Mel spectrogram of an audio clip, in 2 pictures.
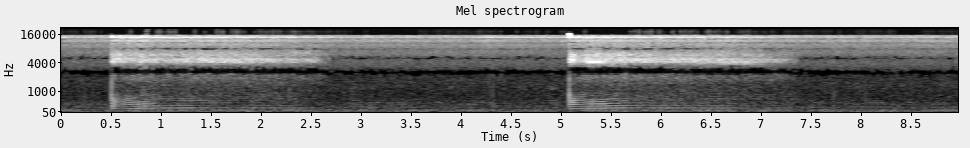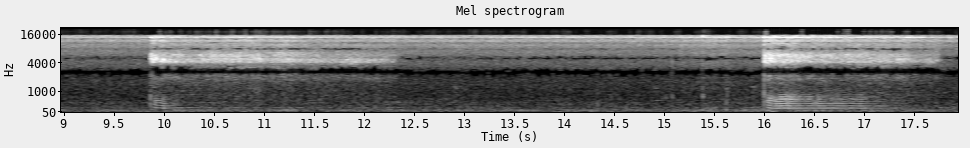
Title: Sleeping cat snores.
